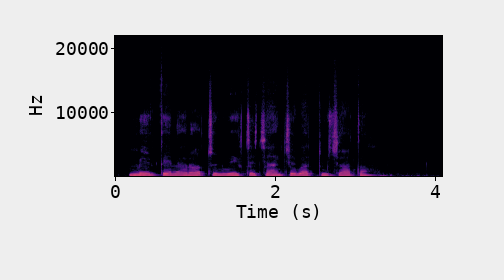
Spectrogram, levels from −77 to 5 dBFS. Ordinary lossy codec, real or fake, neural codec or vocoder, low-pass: none; fake; codec, 44.1 kHz, 7.8 kbps, DAC; none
